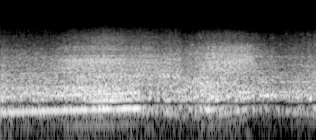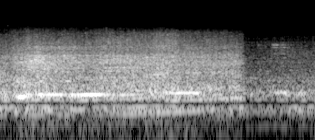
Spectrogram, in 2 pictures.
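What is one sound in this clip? A heavy lorry engine roars loudly as the lorry drives past close by.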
